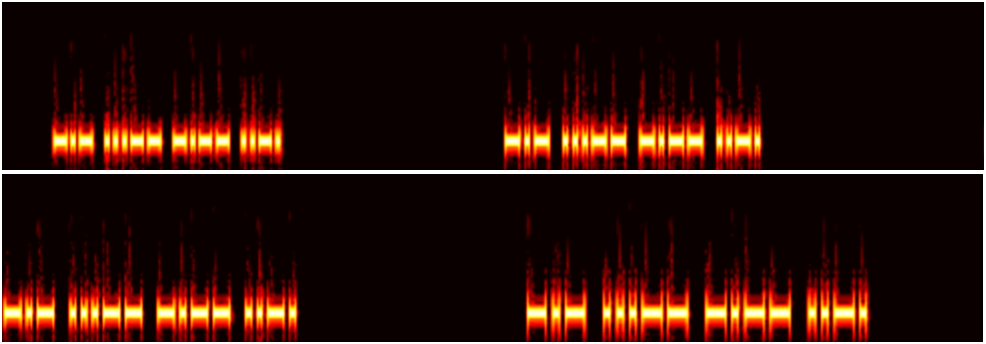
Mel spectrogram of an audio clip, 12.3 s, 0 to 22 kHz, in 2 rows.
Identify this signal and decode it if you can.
Morse code, heard as a keyed tone, about 38 wpm, 700 Hz. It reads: K3YF K3YF K3YF K3YF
